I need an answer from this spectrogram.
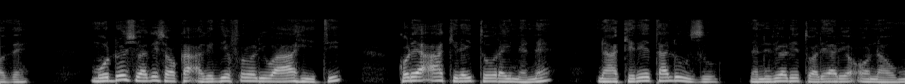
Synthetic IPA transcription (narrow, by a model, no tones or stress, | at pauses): ðɛ | moːndoːɕiɔaɣeɕɔːkaʔaɣeðiefoɾoɾiwaːɦiti | koɾeaʔakiɾɛitoːɾainɛnɛ | naːkeɾeːtaluzu | naneɾeɔɾetwaɾeaɾeɔʔɔnaom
